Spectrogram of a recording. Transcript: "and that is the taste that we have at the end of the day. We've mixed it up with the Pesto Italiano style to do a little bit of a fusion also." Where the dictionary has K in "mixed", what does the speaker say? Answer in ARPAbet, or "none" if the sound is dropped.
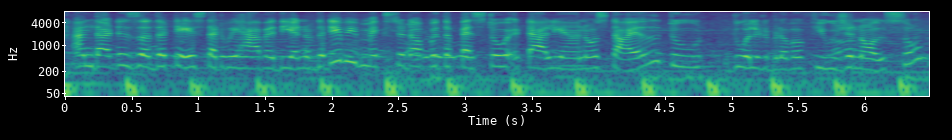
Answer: K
